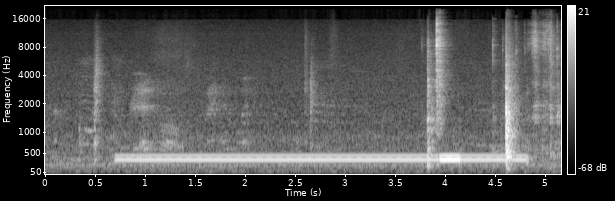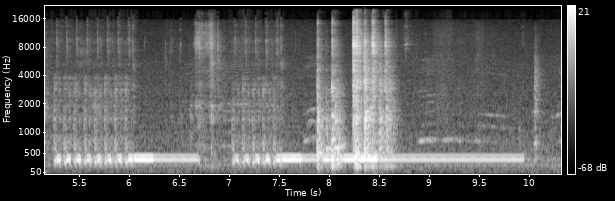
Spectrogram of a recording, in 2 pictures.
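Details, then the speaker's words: Rebuilt 1940 Western Electric 302 telephone, almost 80 years old, with metal alloy cover: steady low continuous dial tone broken only by handset clatter, line not seized, phone working normally. "Let's see. It's got dial tone. It's working pretty good."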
